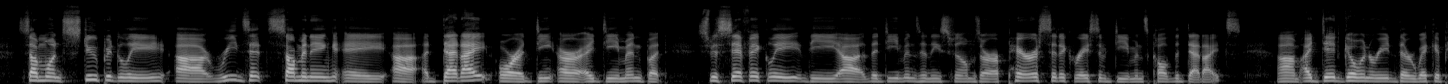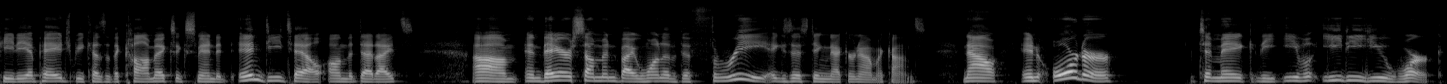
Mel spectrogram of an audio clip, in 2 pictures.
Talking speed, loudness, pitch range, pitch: 155 wpm, -28 LUFS, 135-165 Hz, 145 Hz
